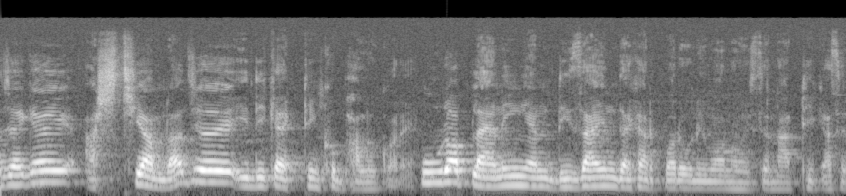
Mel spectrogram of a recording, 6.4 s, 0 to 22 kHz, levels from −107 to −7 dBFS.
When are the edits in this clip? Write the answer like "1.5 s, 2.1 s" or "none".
2.9 s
